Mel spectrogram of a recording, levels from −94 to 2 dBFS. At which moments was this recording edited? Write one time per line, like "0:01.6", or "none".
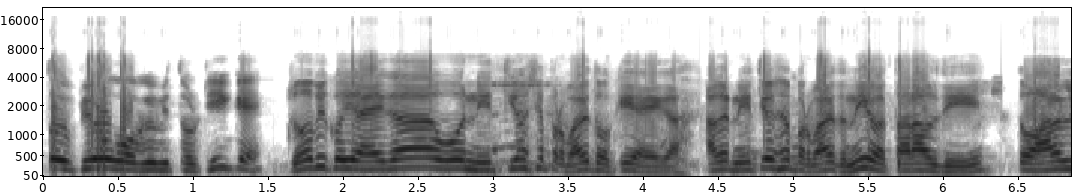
0:01.5
0:04.3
